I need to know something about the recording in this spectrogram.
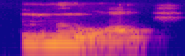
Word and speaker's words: Moole: One with the hat on is Frank Moole, rhymes with pool.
